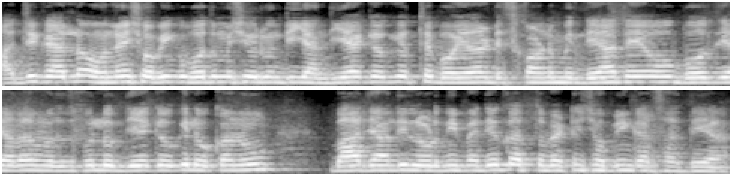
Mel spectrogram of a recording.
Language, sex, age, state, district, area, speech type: Punjabi, male, 18-30, Punjab, Fatehgarh Sahib, rural, spontaneous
